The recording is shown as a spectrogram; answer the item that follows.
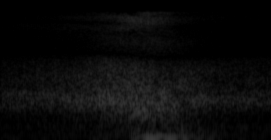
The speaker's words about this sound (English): There's a car, wait.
